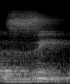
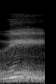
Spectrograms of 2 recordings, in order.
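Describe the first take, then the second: First: The consonant is said with a hissing sound. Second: The consonant is said without any hissing. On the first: The speaker calls it wrong. "bukan zi" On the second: The speaker calls it right. "zi tidak ada bunyi desis"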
